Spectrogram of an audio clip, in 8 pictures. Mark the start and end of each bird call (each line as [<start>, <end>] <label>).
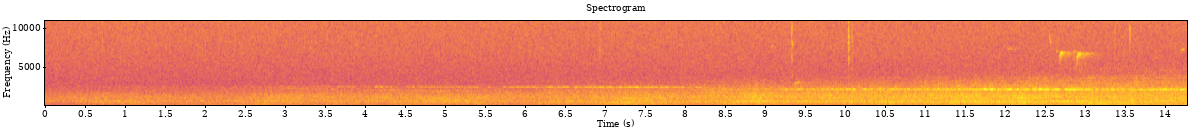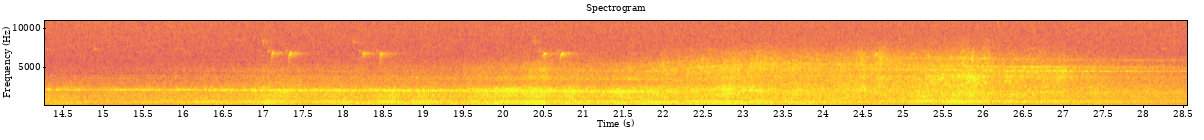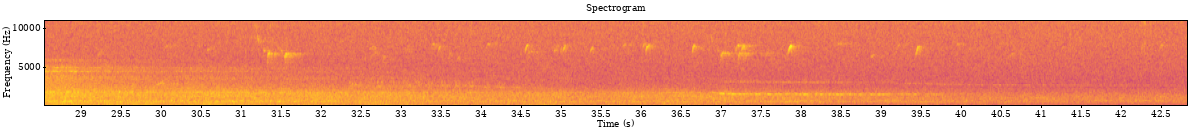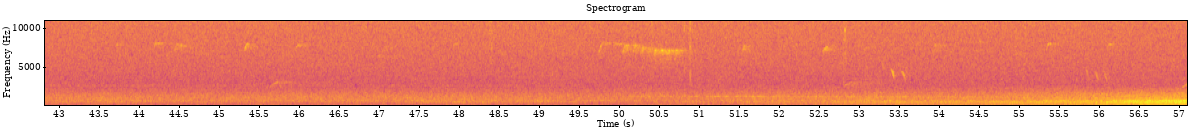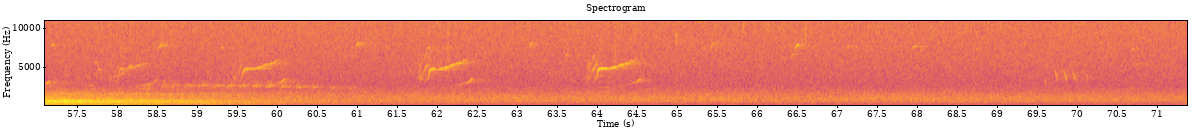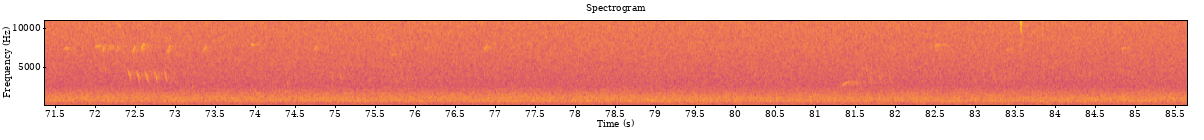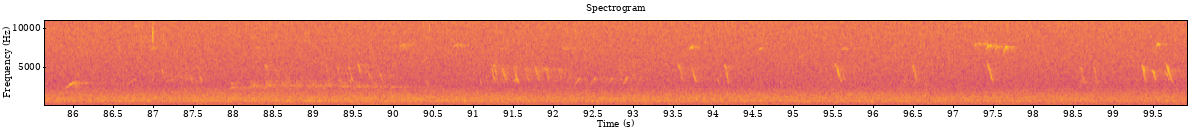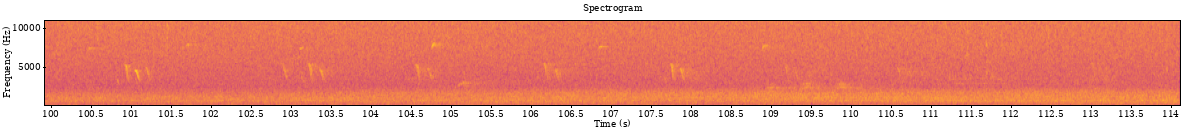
[12.42, 20.92] Black-capped Chickadee (Poecile atricapillus)
[31.12, 39.82] Black-capped Chickadee (Poecile atricapillus)
[57.82, 64.82] American Goldfinch (Spinus tristis)
[58.22, 60.82] unidentified bird
[91.22, 97.62] American Goldfinch (Spinus tristis)
[99.22, 101.42] American Goldfinch (Spinus tristis)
